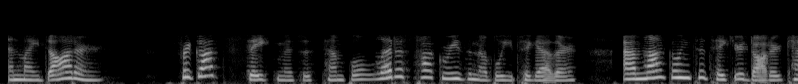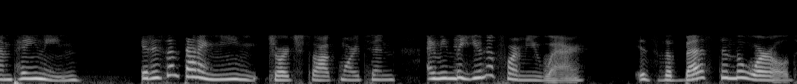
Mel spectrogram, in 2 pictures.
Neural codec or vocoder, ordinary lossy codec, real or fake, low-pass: codec, 24 kHz, 1.2 kbps, DualCodec; AAC, 16 kbps; fake; 7.2 kHz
